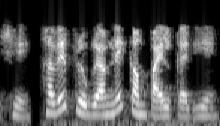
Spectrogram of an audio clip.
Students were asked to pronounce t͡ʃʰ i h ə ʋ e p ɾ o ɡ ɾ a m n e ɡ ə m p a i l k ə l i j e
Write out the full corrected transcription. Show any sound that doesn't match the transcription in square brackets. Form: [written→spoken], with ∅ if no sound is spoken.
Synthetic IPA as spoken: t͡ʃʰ [i→e] h ə ʋ e p ɾ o ɡ ɾ a m n e [ɡ→k] ə m p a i l k ə [l→ɾ] i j e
